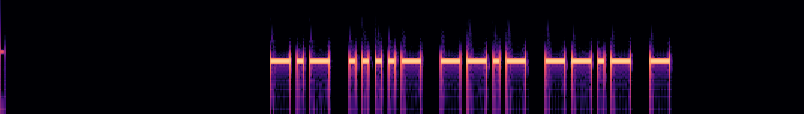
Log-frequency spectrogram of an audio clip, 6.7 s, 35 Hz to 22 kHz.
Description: Morse code, heard as a keyed tone, about 22 wpm, 700 Hz. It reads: K4QQT
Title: USA Call Signs - 5 Characters - 22wpm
